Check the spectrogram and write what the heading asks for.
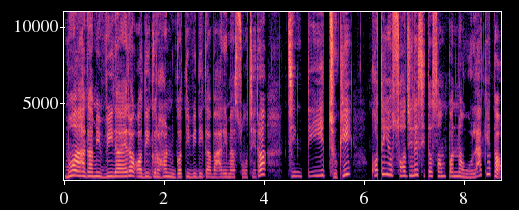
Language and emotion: Nepali, fearful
